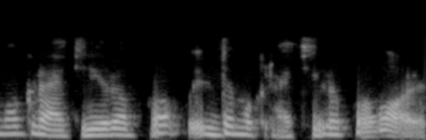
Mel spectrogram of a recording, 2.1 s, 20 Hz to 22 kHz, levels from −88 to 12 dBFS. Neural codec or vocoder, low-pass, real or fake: vocoder, 22.05 kHz, 80 mel bands, HiFi-GAN; 7.2 kHz; fake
